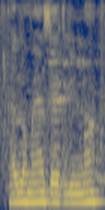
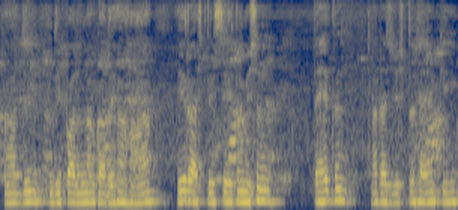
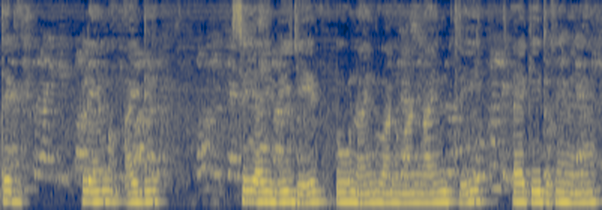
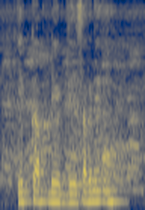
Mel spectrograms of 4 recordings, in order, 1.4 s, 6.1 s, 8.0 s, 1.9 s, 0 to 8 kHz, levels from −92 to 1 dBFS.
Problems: constant background noise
